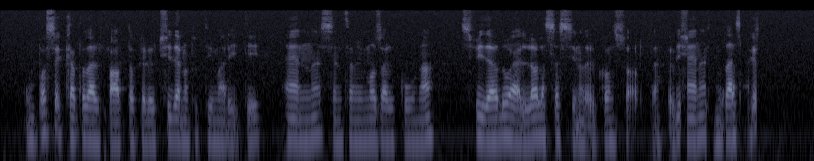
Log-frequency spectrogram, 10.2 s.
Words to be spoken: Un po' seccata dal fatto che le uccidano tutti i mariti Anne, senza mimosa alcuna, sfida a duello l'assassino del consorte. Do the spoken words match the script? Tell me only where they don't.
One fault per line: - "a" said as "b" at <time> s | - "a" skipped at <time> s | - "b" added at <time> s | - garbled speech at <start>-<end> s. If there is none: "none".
- garbled speech at 8.3-9.5 s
